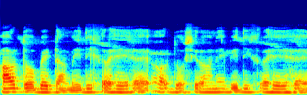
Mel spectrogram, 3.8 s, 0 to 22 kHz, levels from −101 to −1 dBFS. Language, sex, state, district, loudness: Hindi, female, Telangana, Hyderabad, -19 LUFS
